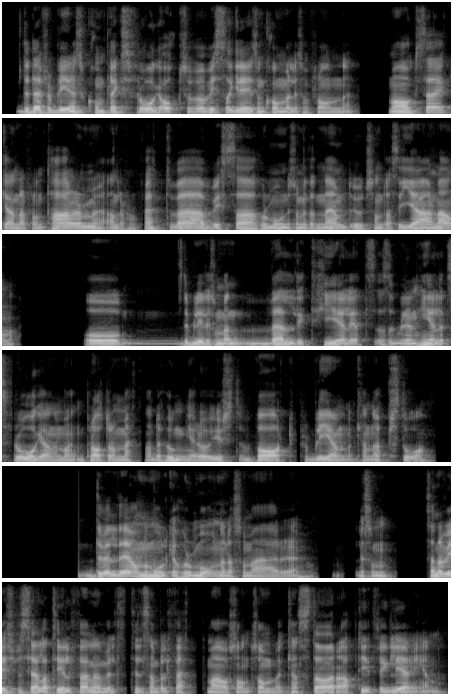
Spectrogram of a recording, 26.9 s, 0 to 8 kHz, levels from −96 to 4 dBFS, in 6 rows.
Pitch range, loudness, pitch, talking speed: 100-125 Hz, -26 LUFS, 110 Hz, 190 wpm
